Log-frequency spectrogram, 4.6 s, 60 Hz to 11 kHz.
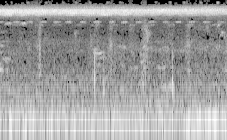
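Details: Up-close crickets in Dobbs Ferry, New York, August 1, 2014, produce a constant high, shrill ringing trill, with scattered faint clicks and short whistled sounds and a soft low hum beneath.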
